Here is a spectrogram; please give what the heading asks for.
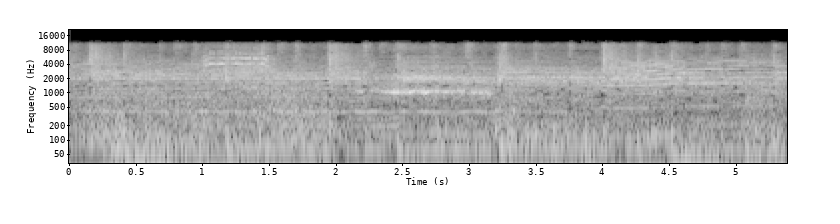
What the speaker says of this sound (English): Something didn't work quite right, and I saw some tire skids, and it wasn't from brakes.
